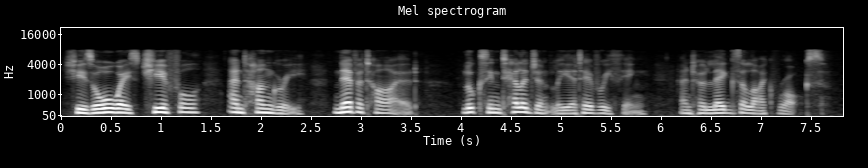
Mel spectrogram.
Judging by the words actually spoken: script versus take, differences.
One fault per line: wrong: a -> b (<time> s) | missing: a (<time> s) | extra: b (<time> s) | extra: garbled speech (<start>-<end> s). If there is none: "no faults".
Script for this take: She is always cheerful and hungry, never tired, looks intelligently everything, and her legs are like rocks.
extra: at (5.1 s)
